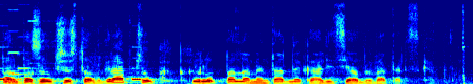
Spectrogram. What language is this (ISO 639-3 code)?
pol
